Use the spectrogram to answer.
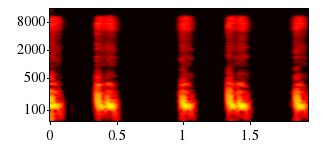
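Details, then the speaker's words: Wide splitting of the second heart sound from a delayed pulmonary component, so wide that three distinct heart sounds are heard. "كل هذه الحالات هيبقى البولمونري كومبوننت بتاعهم جاي متاخر اكتر، فالسبليتنج عندهم هيبقى اوسع زي ما احنا سامعين كده دلوقتي. السبليتنج بتاع السكند هارت ساوند واسع لدرجه ان احنا سامعين ثلاثه هارت ساوند واضحين."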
